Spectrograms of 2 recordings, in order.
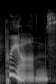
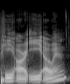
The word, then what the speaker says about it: prion: prions. Prions. How do you spell that? Preon?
